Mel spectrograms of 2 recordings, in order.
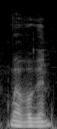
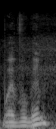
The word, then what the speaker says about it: Wevelgem: Wevelgem? – Wevelgem. – Wevelgem.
